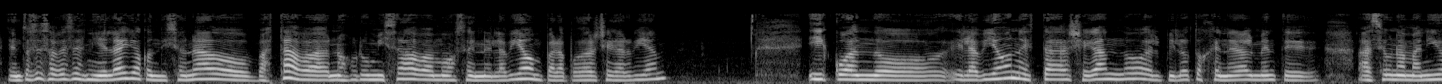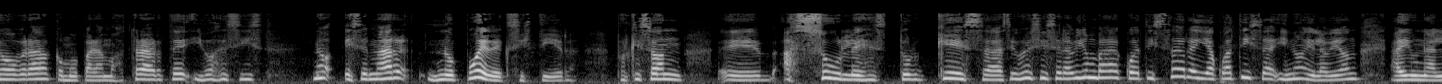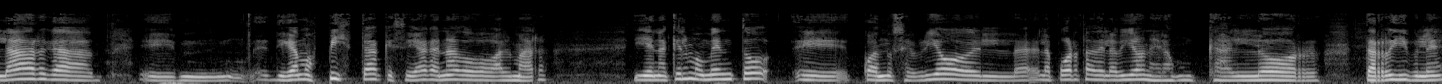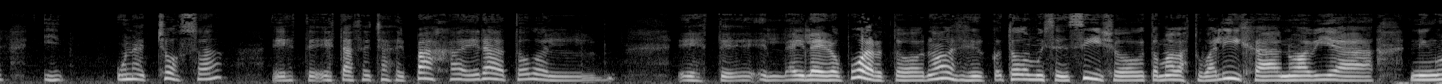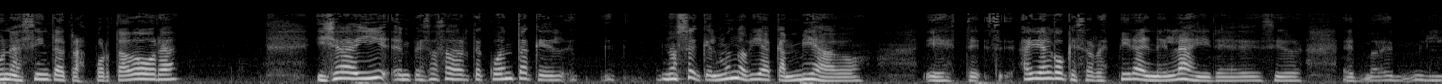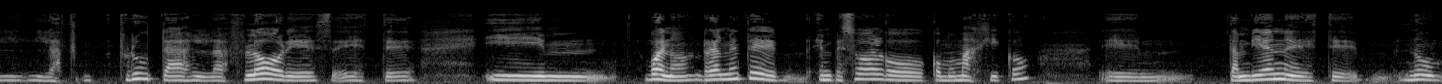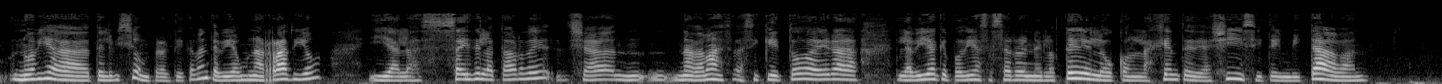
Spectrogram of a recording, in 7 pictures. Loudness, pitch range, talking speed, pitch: -19 LUFS, 190-235 Hz, 120 wpm, 210 Hz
